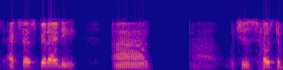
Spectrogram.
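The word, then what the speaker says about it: AccessGUDID: the open FDA and access good ID actually is the way I'm I'm hearing it pronounced access good ID um uh which is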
